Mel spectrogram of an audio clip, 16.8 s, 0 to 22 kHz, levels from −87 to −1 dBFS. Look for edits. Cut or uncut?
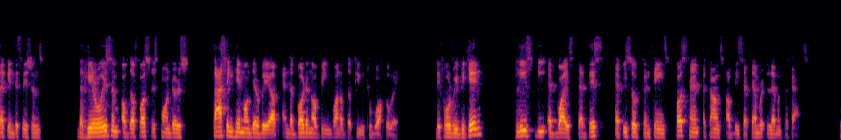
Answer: uncut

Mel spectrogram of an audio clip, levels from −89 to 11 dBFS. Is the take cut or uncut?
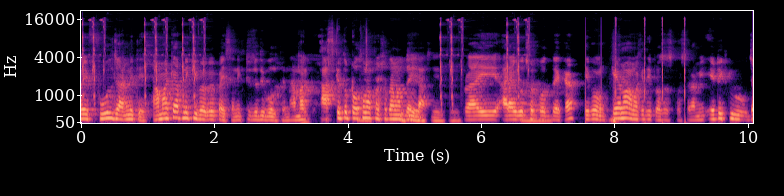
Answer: uncut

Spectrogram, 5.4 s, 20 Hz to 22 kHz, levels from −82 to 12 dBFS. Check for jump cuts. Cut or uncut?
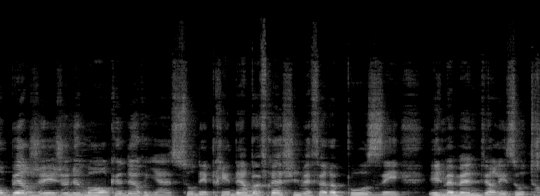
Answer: uncut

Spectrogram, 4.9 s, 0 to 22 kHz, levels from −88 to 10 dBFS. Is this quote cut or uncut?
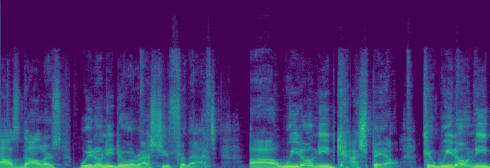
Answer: uncut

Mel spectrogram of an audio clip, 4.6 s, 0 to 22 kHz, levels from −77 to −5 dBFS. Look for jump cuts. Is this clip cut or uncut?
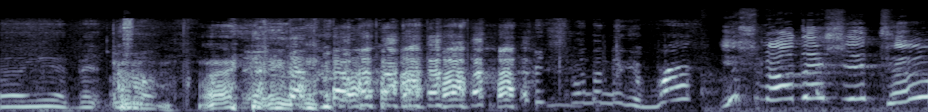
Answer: cut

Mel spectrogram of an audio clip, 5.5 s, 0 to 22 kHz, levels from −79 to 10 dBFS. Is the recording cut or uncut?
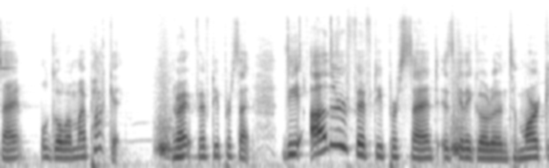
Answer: uncut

